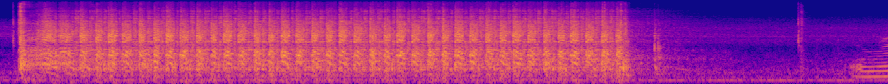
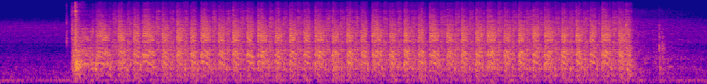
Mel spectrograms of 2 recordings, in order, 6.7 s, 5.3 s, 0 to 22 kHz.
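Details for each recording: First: Mazda Miata cranking about four seconds with cam angle sensor unplugged during a compression test, steady even starter cranking, cylinder reading about 120–125 psi, matching the others; normal cranking with even compression. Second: Mazda Miata engine cranking for about four seconds during compression test, about three even beats per second, no weak stroke; cylinder reads around 120–125, cylinder two lower, possibly worn rings.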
